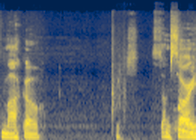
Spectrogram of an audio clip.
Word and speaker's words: Mako: It's pronounced Mako.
